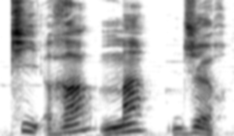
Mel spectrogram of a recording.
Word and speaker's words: Kiramager: Donc c'est Kira Major. Mais ça s'écrit ma, mais ça se prononce Mei, parce que c'est forcément le ma de mage, mage en anglais. Et vu que ça se prononce mage, ça s'écrit ma, donc forcément c'est Kira Major. Mais ça s'écrira ma. C'est pour ça que le nom des héros, ça s'écrit Kirama Red, mais ça se prononce Kiramei Red.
